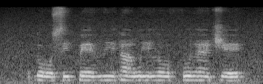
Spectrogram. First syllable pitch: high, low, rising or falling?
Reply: falling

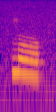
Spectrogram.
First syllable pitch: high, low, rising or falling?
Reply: low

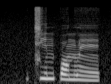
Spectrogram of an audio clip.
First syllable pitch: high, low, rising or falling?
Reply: high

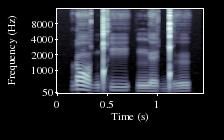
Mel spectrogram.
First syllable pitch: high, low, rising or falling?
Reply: falling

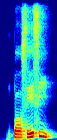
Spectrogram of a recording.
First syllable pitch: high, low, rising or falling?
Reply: low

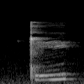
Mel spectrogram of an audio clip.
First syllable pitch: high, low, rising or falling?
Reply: rising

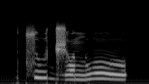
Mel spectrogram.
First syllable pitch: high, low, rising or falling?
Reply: high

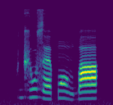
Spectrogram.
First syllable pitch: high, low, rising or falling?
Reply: high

